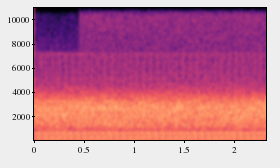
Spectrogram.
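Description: Loud, steady distorted electronic drone: a buzzing stack of tones under hiss, fluttering rapidly and evenly in level, a glitch sound effect.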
